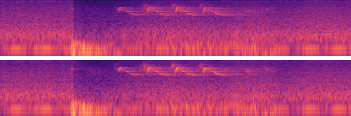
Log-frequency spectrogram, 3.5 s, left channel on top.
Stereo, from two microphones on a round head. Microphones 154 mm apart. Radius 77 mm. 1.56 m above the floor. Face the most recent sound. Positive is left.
turn(degrees=-40)  # may be behind; listen again after turning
